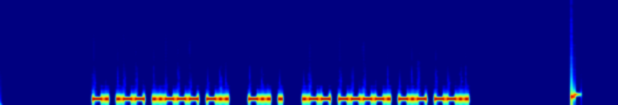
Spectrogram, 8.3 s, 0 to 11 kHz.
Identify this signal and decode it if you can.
Morse code, heard as a keyed tone, about 31 wpm, 700 Hz. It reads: NW2D DE W9KZ
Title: USA Callsign DE Callsign - 4 Characters - 30wpm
